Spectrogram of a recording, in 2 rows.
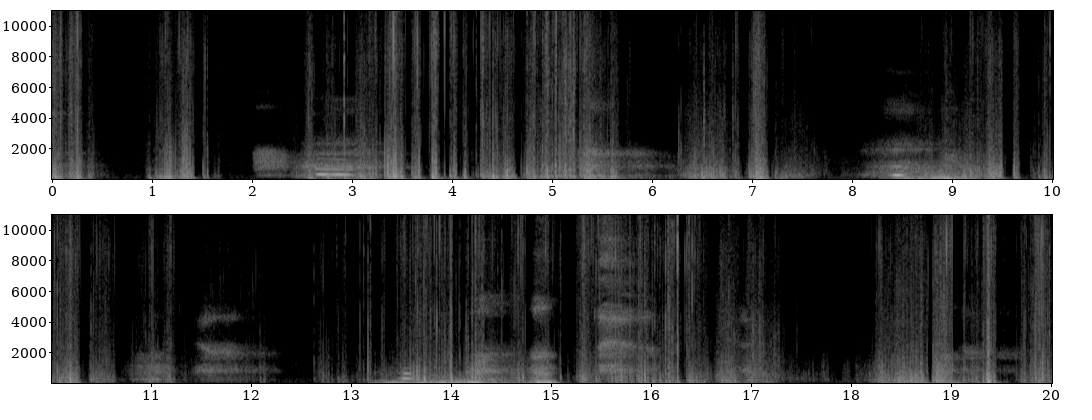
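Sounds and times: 
ear cleaning in the right ear: 0.0s - 0.4s, 2.6s - 7.4s, 8.2s - 11.2s, 13.2s - 17.4s, 18.2s - 19.9s.

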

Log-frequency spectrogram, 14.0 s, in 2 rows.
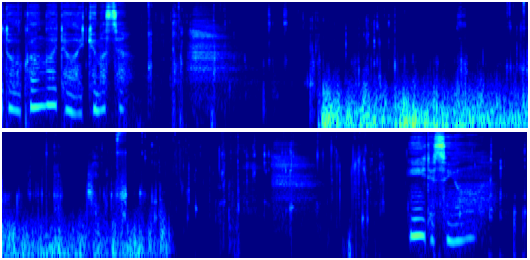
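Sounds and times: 
nurse speaking in a low cool voice: 0.0s - 2.0s, 12.4s - 13.6s
ear licking: 2.3s - 12.2s.

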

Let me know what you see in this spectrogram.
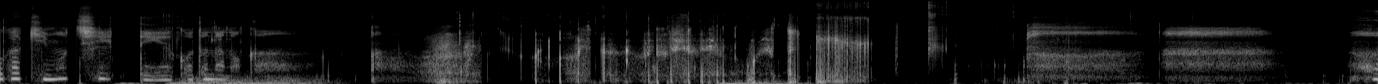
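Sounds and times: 
woman whispering in an erotic audio drama: 0.1s - 3.1s, 4.5s - 7.9s, 13.5s - 13.7s
ear licking: 4.4s - 10.3s
deep kissing: 6.1s - 8.7s, 9.3s - 9.5s.

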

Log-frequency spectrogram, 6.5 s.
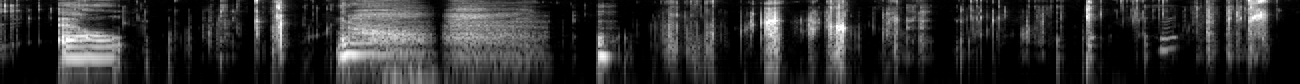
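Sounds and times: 
ear licking in the left ear: 0.0s - 1.7s, 3.2s - 6.4s.

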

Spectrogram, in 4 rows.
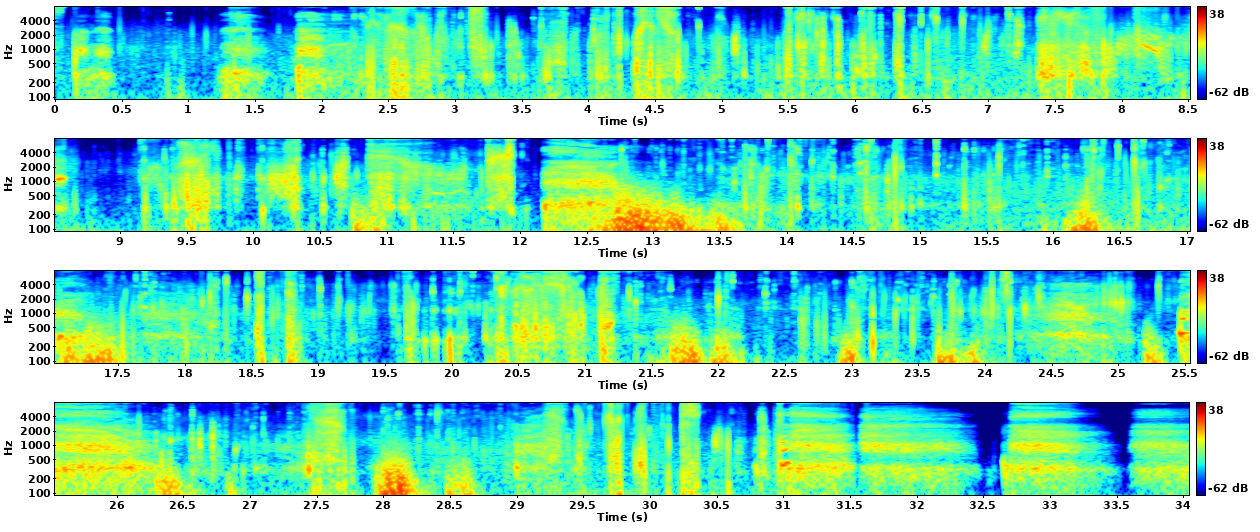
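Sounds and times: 
person whispering by the ear: 0.0s - 0.5s
wet ear cleaning with an ear pick: 0.0s - 8.6s, 13.5s - 31.2s
licking deep in the ear: 0.0s - 32.8s.

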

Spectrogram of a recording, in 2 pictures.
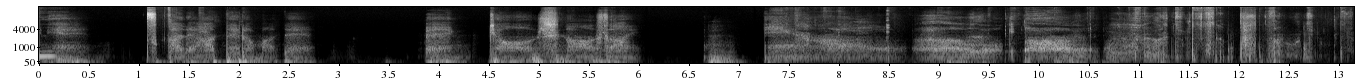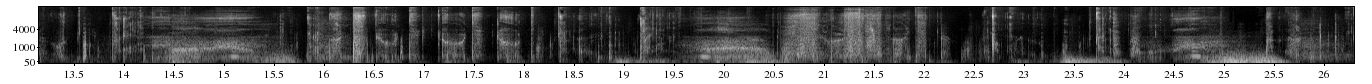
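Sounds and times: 
person whispering: 1.1s - 2.7s, 3.9s - 5.9s, 7.3s - 26.2s
left ear licking: 7.3s - 26.2s.

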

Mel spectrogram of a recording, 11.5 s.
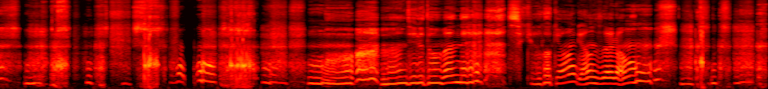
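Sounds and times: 
speech: 0.7s - 11.5s
loud sniffing through flared nostrils: 0.9s - 2.7s, 3.3s - 4.6s, 10.0s - 11.5s.

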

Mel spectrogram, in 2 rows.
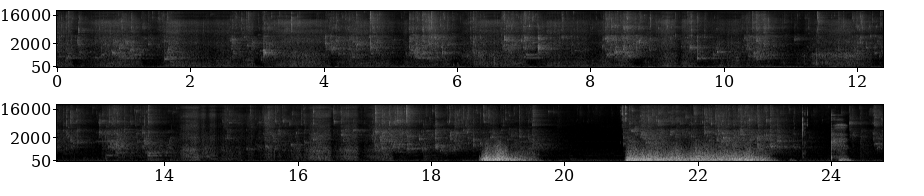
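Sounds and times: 
ASMR ear cleaning of the right ear: 14.2s - 15.3s, 16.2s - 17.2s, 20.9s - 24.3s.

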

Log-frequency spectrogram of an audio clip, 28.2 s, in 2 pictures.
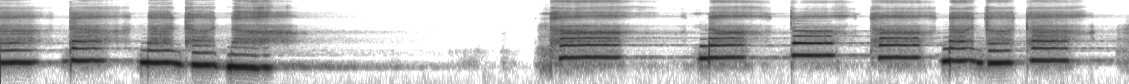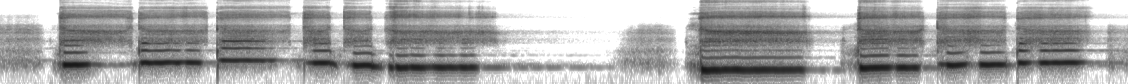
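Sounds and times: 
lullaby with reverb: 0.0s - 4.2s, 6.8s - 13.9s, 14.8s - 20.6s, 22.8s - 28.2s.

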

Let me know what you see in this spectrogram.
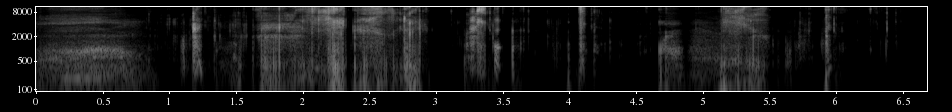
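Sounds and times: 
ear licking: 1.0s - 4.3s, 5.2s - 6.0s.

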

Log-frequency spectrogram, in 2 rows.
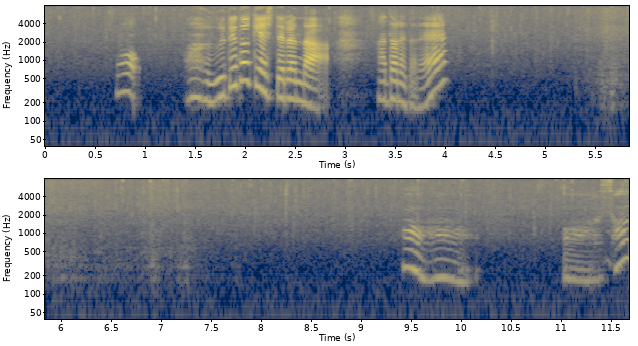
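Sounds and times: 
rain falling: 0.0s - 11.6s
speech: 0.7s - 4.1s, 9.4s - 10.1s, 11.0s - 11.6s.

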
